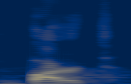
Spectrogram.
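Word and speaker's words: Karl Barth: and then you got Carl Bart b a b a t h it's but in German it's Bart and uh Carl Bart is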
